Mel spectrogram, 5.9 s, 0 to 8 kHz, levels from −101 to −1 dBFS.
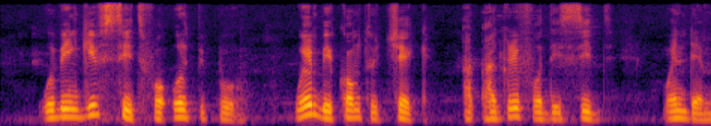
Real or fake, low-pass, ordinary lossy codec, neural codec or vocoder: real; 7.2 kHz; none; none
